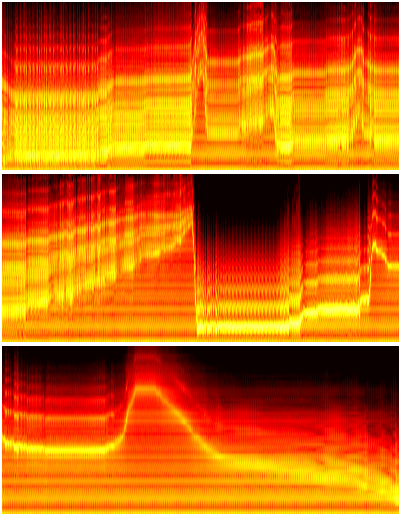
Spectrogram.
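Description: Ciat-Lonbarde Peterlin, a Benjolin-type synthesizer, playing one oscillator through its resonant filter over a steady low drone. A bright filter sweep climbs for about ten seconds and then cuts off abruptly to a low, hollow tone. A whistling resonant peak then glides up very high and falls back down.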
